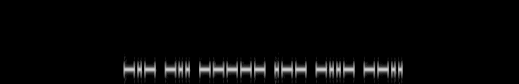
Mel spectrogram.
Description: Morse code, heard as a keyed tone, about 36 wpm, 700 Hz. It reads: KD0WXZ
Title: USA Call Signs - 6 Characters - 35wpm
